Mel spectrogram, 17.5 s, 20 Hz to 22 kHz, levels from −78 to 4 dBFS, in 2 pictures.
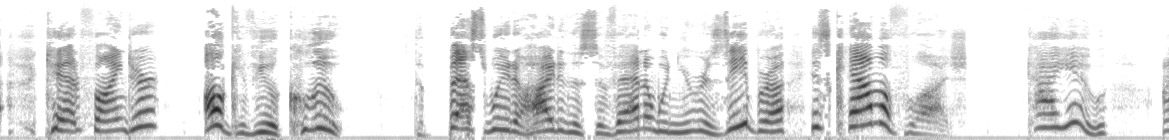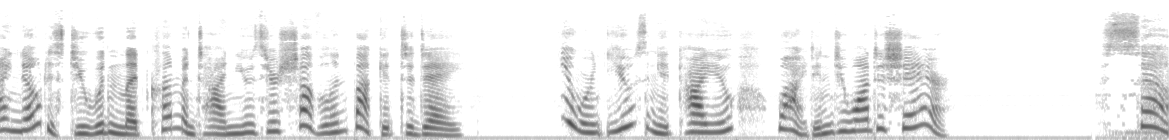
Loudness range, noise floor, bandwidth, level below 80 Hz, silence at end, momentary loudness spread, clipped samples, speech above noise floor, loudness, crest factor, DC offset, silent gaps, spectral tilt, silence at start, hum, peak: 11 LU; -62 dBFS; 17 kHz; -64 dBFS; 0 s; 18 LU; under 0.1%; 36 dB; -25 LUFS; 24 dB; under 0.1%; none; -2.5 dB/octave; 0 s; none; -4 dBFS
